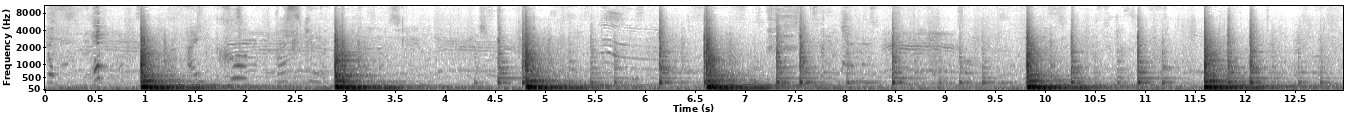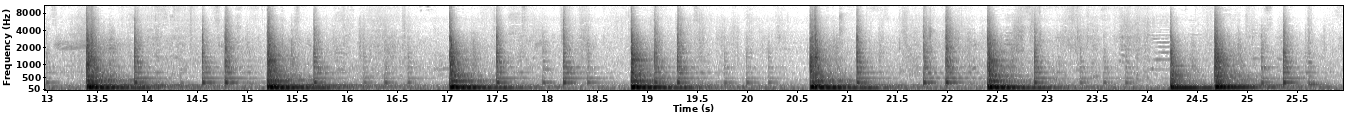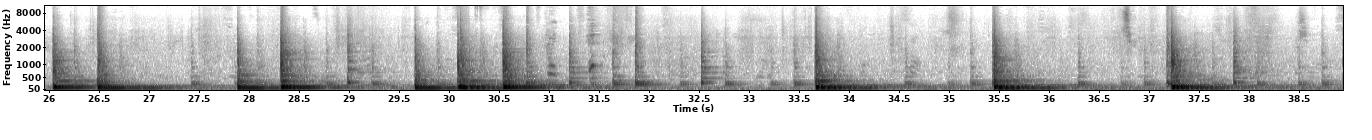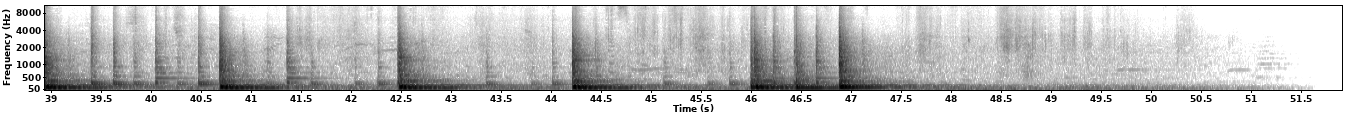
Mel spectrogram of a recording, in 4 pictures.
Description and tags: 190621 0378 FR JapaneseDrums
Japanese drummers in Paris (France).
This audio file is one of the recordings I made during the “fête de la musique 2019” (music festival) held in France every year on June 21st. Here, you can hear traditional Japanese drums played by members from the Paris Taiko Ensemble. In this recording, some of them are playing the drums while others are demonstrating martial art. Because they play outdoor (in a square of Paris), you can also hear voices from the people watching, and some sounds from the city around.
(If you like Japanese drums, please note that 8 additional recording made during this nice performance from the Paris Taiko Ensemble are available on my home page.
Recorded in June 2019 with an Olympus LS-P4 (internal microphones, TRESMIC system on).
Fade in/out and high pass filter at 140Hz -6dB/oct applied in audacity.
Japan, music-festival, ambience, Japanese, traditional, field-recording, street, Taiko, soundscape, France, fete-de-la-musique, drummers, atmosphere, Paris, drums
